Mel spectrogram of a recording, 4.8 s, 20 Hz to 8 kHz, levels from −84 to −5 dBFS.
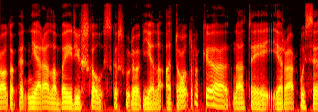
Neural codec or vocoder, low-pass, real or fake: autoencoder, 22.05 kHz, a latent of 192 numbers a frame, VITS, trained on many speakers; 7.2 kHz; fake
